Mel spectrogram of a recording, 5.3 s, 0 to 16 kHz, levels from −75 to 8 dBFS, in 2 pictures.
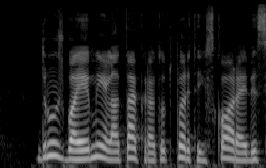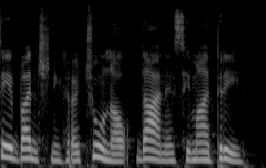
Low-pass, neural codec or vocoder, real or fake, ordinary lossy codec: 14.4 kHz; codec, 44.1 kHz, 3.4 kbps, Pupu-Codec; fake; none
